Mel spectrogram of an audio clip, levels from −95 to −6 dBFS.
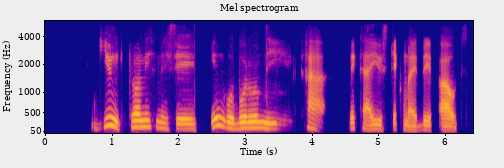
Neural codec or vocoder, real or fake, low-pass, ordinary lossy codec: codec, 16 kHz, 1 kbps, X-Codec, HuBERT features, trained on balanced general audio; fake; 5.4 kHz; none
